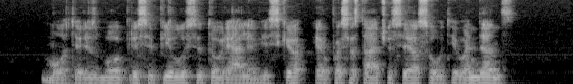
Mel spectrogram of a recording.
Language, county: Lithuanian, Kaunas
